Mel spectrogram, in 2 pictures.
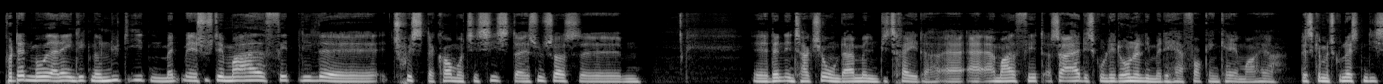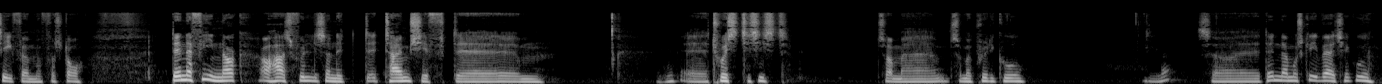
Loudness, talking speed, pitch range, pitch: -22 LUFS, 205 wpm, 135-170 Hz, 150 Hz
